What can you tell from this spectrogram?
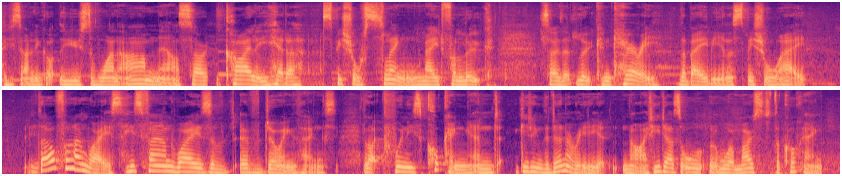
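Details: Adult speaker; typical speech.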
